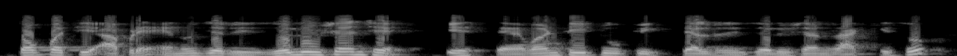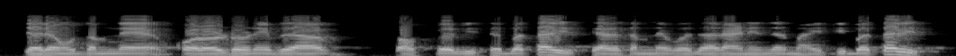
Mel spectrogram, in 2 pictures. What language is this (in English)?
Gujarati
